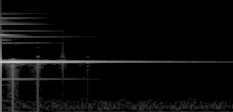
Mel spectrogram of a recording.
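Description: A single bright bell-like 'ding' sound effect, struck once and ringing on one high tone that fades out over about a second and a half.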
